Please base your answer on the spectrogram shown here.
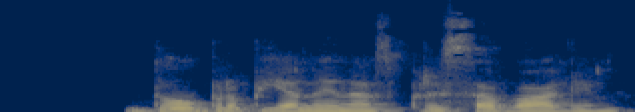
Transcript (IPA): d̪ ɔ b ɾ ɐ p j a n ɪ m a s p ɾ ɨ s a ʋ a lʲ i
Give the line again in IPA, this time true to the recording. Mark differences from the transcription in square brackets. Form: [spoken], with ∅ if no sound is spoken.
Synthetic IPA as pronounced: d̪ ɔ b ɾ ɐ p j a n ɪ [n] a s p ɾ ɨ s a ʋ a lʲ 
